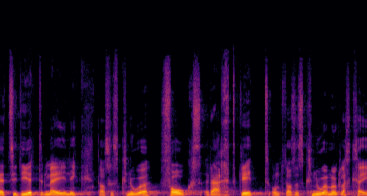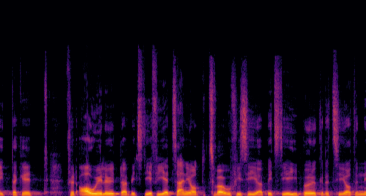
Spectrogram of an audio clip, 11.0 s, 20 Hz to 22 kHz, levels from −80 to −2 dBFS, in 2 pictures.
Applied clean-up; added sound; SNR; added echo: neural mask model Resemble Enhance denoiser.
